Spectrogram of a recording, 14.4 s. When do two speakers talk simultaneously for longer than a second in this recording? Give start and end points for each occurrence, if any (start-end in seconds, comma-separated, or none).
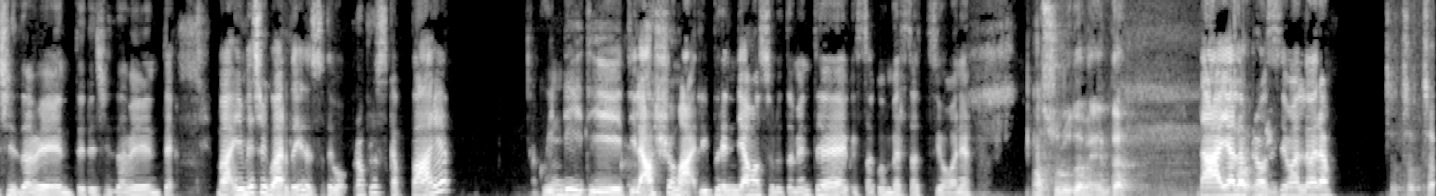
none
